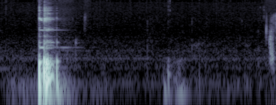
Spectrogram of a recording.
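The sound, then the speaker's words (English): A single bright, sharp clink of glasses holding a bourbon and orange juice drink, tapping together in a toast, then fading into quiet with a faint soft knock and a brief rustle near the end. “All right, raise it. Cheers. Cheers in it to you.”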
